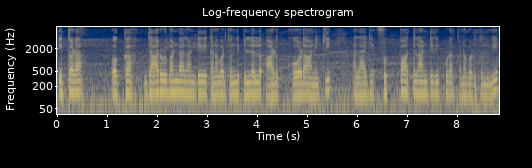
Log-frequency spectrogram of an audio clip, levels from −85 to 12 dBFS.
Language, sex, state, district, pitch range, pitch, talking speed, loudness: Telugu, male, Telangana, Hyderabad, 115-130 Hz, 125 Hz, 90 wpm, -17 LUFS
